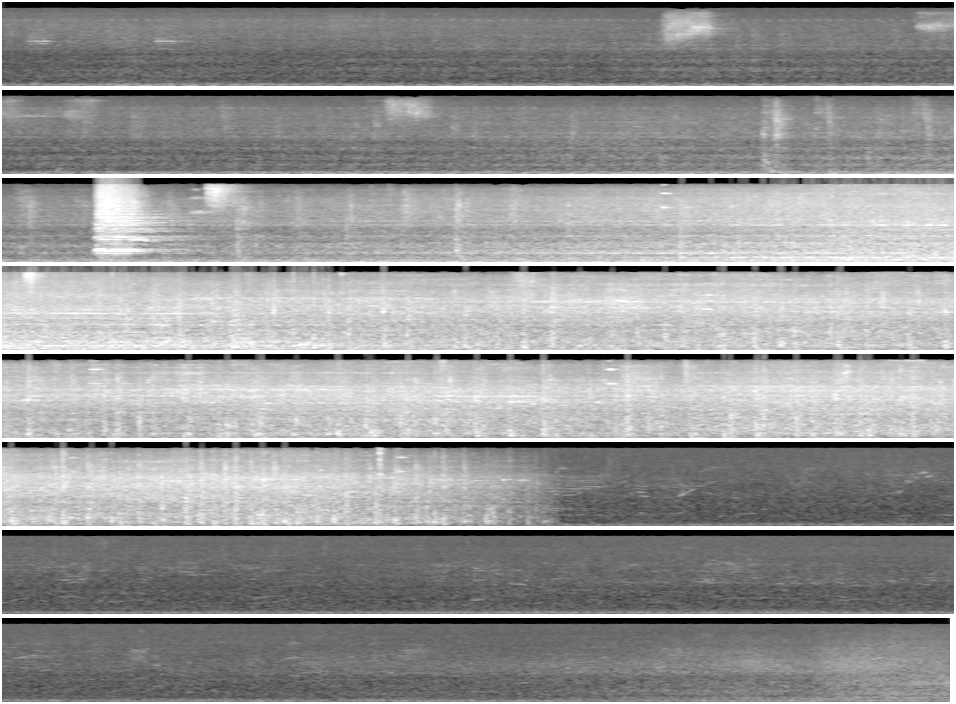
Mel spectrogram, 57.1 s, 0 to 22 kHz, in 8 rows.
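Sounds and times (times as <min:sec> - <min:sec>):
diesel locomotive engine: 0:00.0 - 0:57.0
train wheels rattling over track: 0:06.7 - 0:40.1
train horn blast: 0:15.0 - 0:16.0.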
